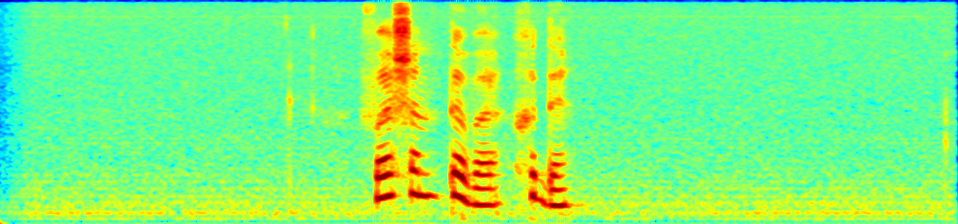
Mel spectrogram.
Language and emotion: Russian, neutral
